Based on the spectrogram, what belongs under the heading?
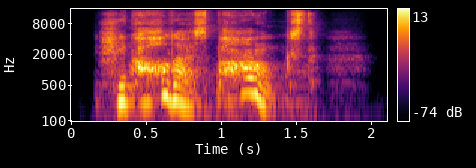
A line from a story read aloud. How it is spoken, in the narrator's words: Boots gasped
